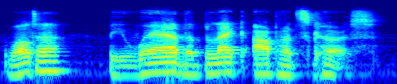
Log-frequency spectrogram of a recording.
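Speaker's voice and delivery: play-acted slow, dangerously flat, threatening monotone. Recalling grabbing a pawn and looking a player in the eye: retelling a menacing monotone. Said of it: "with a dangerously monotonous voice".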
